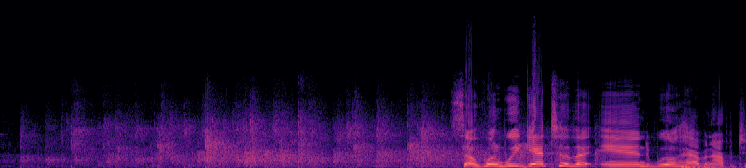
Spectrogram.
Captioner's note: applause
